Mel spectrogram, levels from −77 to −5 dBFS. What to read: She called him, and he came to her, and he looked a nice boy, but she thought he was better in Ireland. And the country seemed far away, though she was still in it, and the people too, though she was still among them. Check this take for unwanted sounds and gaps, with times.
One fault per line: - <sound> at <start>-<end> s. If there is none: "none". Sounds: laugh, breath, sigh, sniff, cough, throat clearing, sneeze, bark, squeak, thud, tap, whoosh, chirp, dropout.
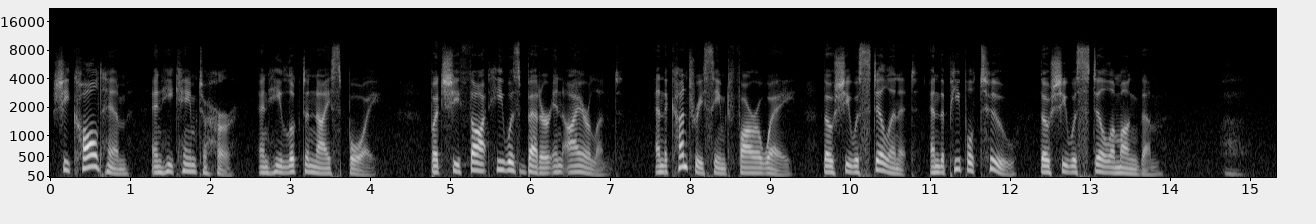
- breath at 14.6-15.1 s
